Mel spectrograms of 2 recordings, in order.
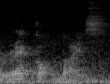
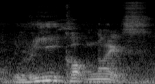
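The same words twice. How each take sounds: First: The word is said blended, as usual 'recognize'. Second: The prefix re is said apart, like 'ree-cognize'. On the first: "rather than recognize" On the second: "I prefer to use recognize"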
